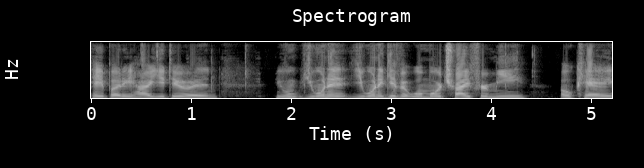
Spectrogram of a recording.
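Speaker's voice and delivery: easygoing, breezy, casual character voice. Retelling how Ross popped in to encourage another player: imitating Ross. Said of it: "was it Ross pops in, he's like".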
